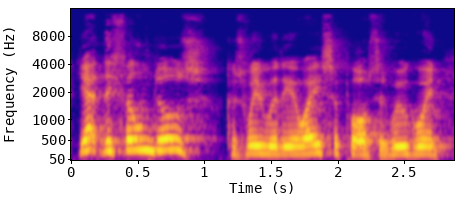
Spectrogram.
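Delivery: normal talking voice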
